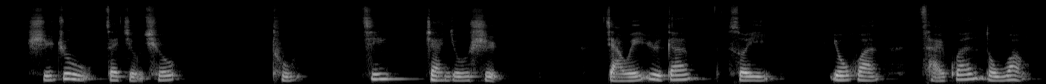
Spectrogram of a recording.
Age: 20-39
